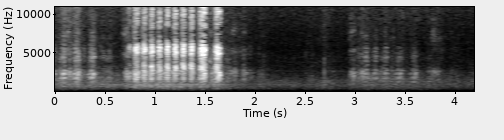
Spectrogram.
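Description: Eurasian magpie chattering: a harsh, rapid rattle of about a dozen notes in under a second, the loudest call about a second in, with shorter, fainter chatters at the start and about three seconds in.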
